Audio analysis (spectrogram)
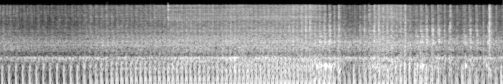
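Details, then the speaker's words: Old scooter run after years sitting, carb cleaned: engine revs up and sags back every couple of seconds instead of holding speed; governor suspected, owner to warm it and adjust, not confirmed. "oh no that's a governor or what we got going on here oh that's Governor there vers is that I'll get it warmed up and see if I need to adjust the governor"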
